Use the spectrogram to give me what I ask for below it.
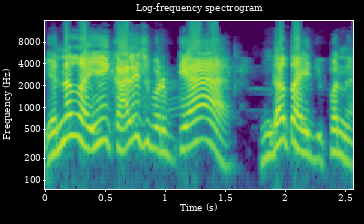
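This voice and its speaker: Using a put-on character voice, a woman with a high pitch speaks at a moderate pace with very wide pitch swings. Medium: short film.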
